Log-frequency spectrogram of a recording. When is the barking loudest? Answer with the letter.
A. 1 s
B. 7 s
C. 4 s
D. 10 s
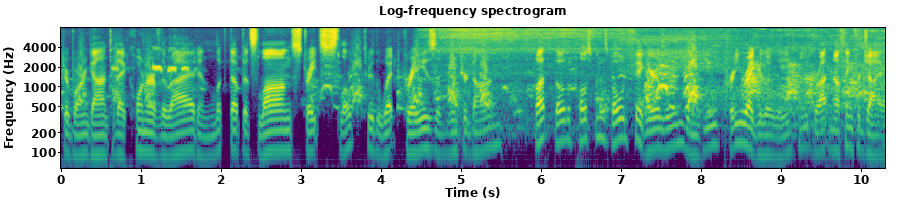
B.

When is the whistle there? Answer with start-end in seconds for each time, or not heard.
0.6-1.7.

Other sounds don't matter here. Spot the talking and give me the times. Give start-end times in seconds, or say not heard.
0.0-10.2.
